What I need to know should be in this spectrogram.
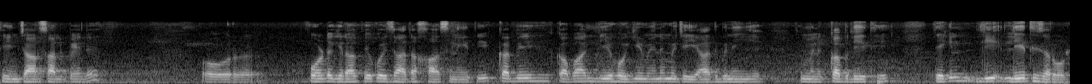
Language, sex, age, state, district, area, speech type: Urdu, male, 18-30, Delhi, East Delhi, rural, spontaneous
